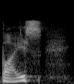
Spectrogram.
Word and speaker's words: Buice: You may remember Dwayne Bice. You probably mispronounced his name over and over again if you pulled his card. B-U-I-C-E.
